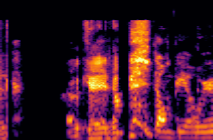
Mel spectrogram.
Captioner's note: laughing drowns out speaker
